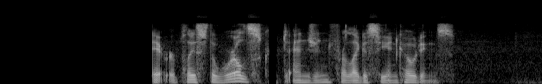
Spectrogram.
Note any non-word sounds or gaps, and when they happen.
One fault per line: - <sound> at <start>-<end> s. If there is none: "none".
- dropout at 2.7-2.8 s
